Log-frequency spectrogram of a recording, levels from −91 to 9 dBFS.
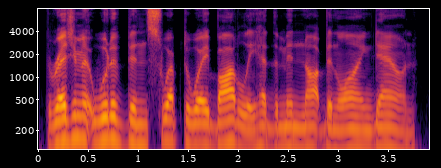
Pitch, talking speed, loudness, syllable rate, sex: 115 Hz, 230 wpm, -20 LUFS, 5.8 syllables/s, male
